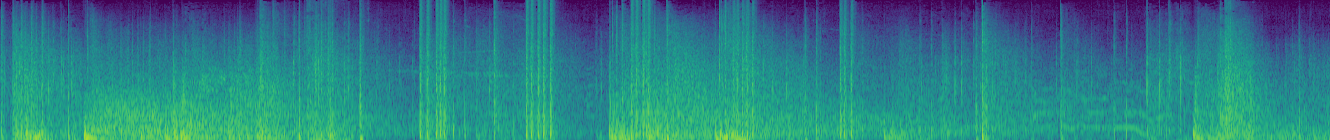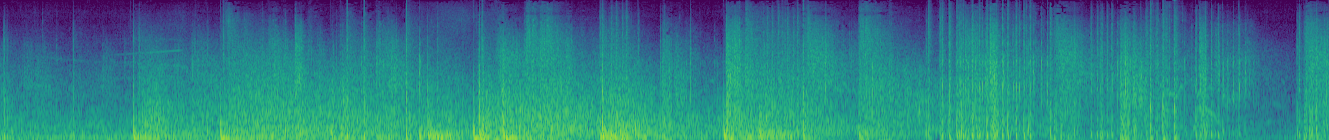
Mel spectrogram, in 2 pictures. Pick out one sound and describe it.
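Explosions boom loudly again and again.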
